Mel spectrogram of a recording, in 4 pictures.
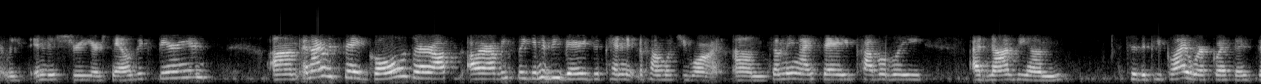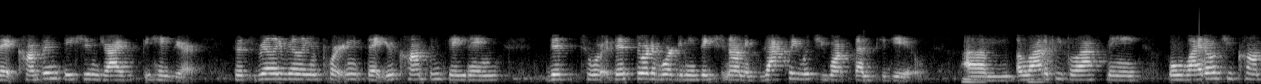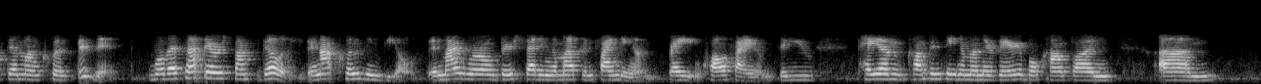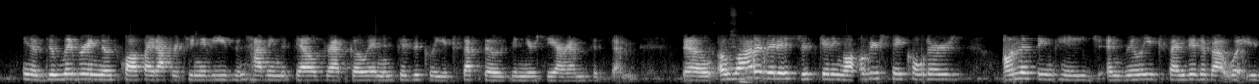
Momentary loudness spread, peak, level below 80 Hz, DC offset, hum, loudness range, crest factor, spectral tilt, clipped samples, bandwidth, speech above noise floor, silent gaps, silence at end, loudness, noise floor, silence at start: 11 LU; 0 dBFS; -66 dBFS; under 0.1%; none; 4 LU; 16 dB; -5.5 dB/octave; under 0.1%; 4.2 kHz; 30 dB; none; 0 s; -16 LUFS; -46 dBFS; 0 s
